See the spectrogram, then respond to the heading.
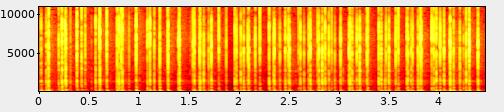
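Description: Long blue nails tap rapidly on a small, hollow white cardboard box with a blue pattern, held over the mic. A quick, dense run of hollow, papery taps is heard: each has a low boxy thump and a bright, crackly click, and each dies away almost at once.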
